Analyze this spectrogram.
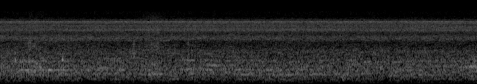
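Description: Steady high-pitched drone of forest insects, with a few faint short calls early on.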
